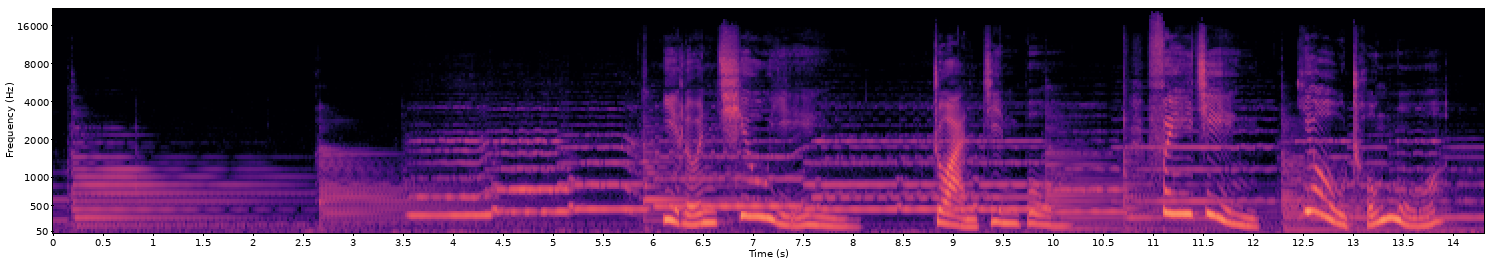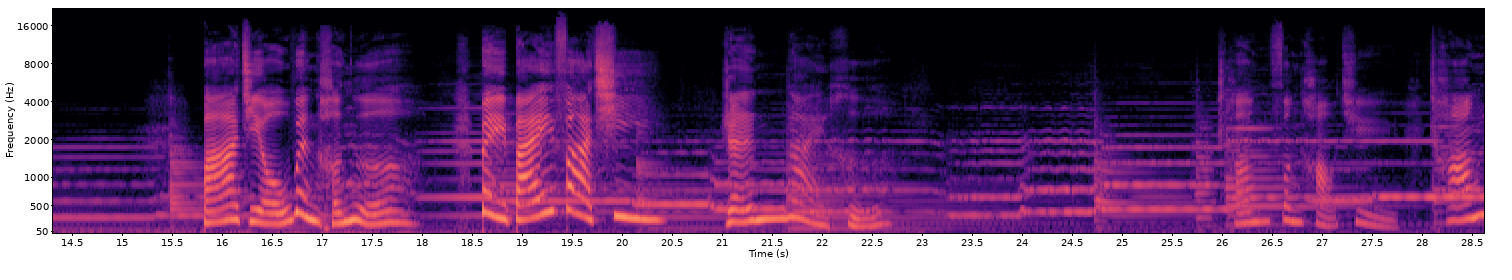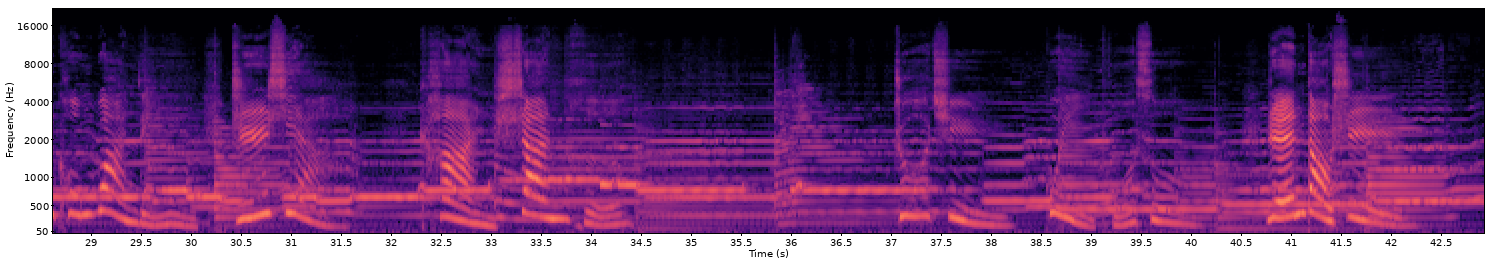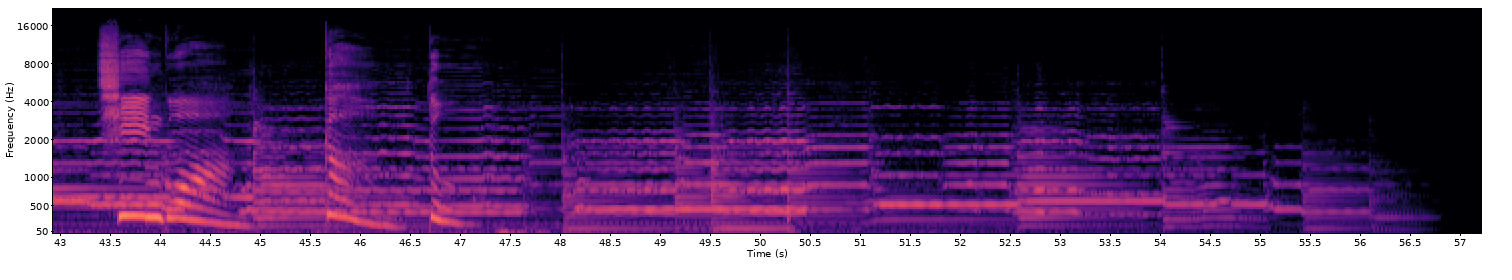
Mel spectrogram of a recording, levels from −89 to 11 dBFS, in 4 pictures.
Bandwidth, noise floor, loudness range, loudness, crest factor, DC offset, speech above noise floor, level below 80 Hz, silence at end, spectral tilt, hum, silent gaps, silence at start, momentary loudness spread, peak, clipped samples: 16 kHz; -64 dBFS; 17 LU; -22 LUFS; 22 dB; under 0.1%; 44 dB; -54 dBFS; 1.5 s; -4.5 dB/octave; none; none; 0 s; 21 LU; -2 dBFS; under 0.1%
